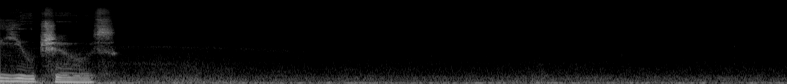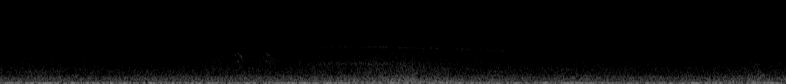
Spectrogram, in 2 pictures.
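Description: Stormy sea waves surge and churn.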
